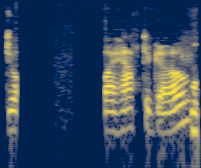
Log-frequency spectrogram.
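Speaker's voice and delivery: imitated soft quiet female voice. Retelling Rebecca's reply to the hot tub invitation: imitating Rebecca speaking softly and quietly. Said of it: "how softly and quietly Rebecca was like".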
